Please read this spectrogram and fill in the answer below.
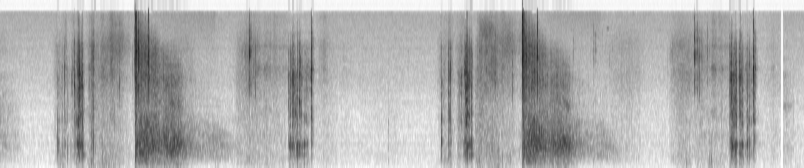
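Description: Pistol shots on an open range, the two loudest reports about two seconds and about eight seconds in, each trailing a long echo off the surrounding hillside. Shorter sharp cracks come in quick pairs between them.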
